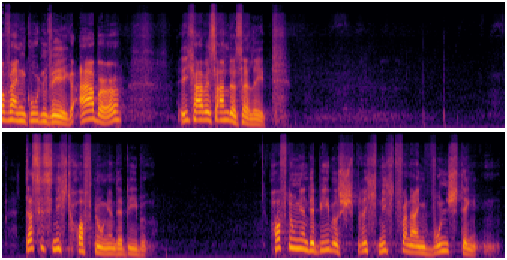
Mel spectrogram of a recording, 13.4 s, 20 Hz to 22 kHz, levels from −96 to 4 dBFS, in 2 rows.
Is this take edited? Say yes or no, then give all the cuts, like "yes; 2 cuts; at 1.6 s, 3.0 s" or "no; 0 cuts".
no; 0 cuts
